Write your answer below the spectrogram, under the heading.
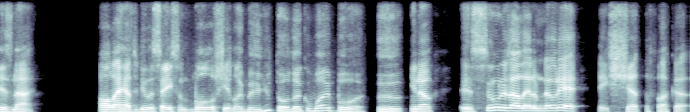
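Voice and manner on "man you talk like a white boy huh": put-on dumb, ignorant man's voice. Mimicking the voice of people who say such things: mimicking an ignorant man's voice. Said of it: "it's not hard to mimic their voice".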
